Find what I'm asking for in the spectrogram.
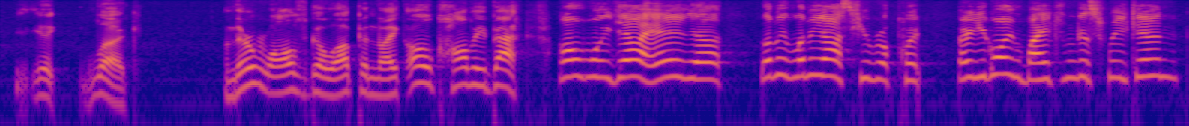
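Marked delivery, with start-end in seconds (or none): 2.7-7.9 high, fast fake-friendly babble; nervous rep voice pitched far up; imitating a pushy salesman. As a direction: chatter on way up high to dodge the hang-up. Prospect's brush-off, then rep's fake chatter.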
